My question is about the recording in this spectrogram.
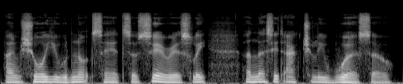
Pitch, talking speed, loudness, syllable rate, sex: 105 Hz, 225 wpm, -17 LUFS, 5.9 syllables/s, male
